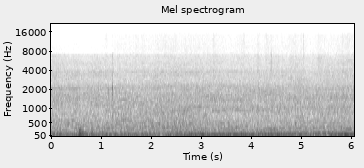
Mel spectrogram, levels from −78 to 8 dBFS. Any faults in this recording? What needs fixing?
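Sample clock jitter from 1.25 s to the end: the converter's clock wanders by roughly ten microseconds, so samples land at slightly wrong instants, leaving an error around 30 dB below the signal. It is heard as hiss and roughness that swells on loud, bright passages. Use a stable, low-jitter clock source for the converter.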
